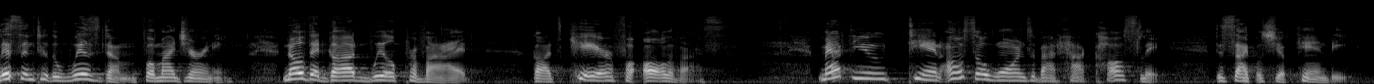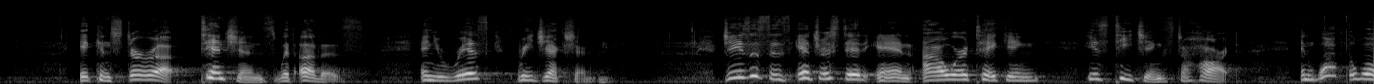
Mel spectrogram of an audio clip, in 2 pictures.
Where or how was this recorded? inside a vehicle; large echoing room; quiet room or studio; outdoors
large echoing room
